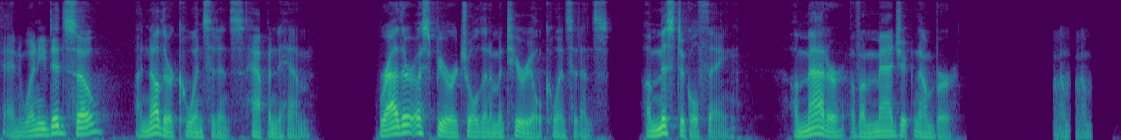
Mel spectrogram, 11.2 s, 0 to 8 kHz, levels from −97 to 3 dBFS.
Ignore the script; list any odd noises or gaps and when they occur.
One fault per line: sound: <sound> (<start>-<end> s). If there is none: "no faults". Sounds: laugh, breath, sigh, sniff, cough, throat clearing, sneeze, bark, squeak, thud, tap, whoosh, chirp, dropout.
sound: laugh (10.5-10.9 s)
